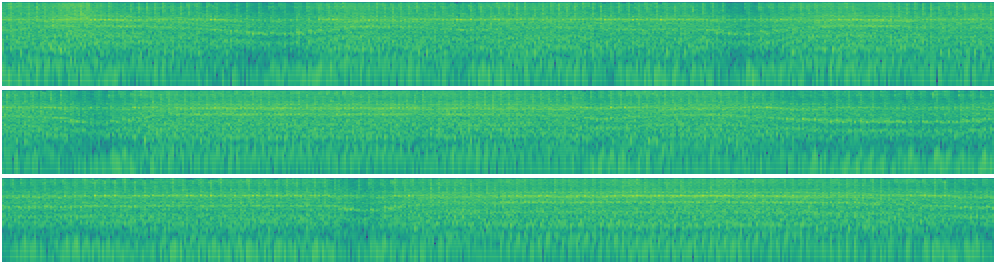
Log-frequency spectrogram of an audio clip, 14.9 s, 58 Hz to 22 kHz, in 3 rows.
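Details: 2006 Honda TRX400EX Sportrax hybrid build, first start after full assembly and heat cycles, cold weather; single cylinder revs up and settles repeatedly, crisp and even with no knock or rattle; healthy engine, though an exhaust leak is suspected.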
